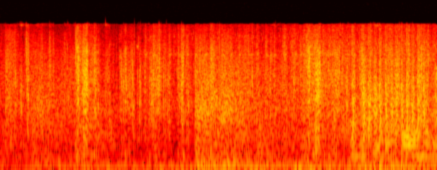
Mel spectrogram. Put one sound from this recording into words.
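Footsteps run quickly over a dirt path.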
